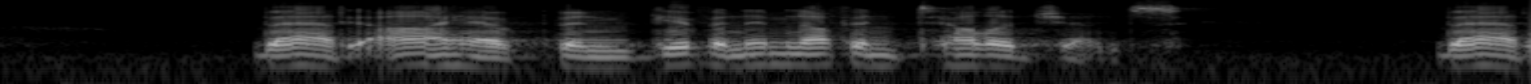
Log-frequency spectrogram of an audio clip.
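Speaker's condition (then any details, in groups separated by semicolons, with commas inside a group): Cerebral palsy; diagnosed at eight months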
